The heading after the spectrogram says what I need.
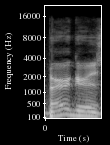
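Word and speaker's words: Buerger's: much that i have a disease called burgers disease which is the whole iga nephropathy thing uh unfortunately it's not spelled like a burger that you eat it's like b-u-e-r-g-e-r oh yeah pyrite there's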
